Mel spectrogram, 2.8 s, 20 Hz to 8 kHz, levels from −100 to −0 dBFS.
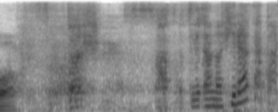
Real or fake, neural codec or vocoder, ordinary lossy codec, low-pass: fake; codec, 16 kHz in and 24 kHz out, 0.6 kbps, FocalCodec, streaming, 2048 codes; AAC, 32 kbps; 7.2 kHz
